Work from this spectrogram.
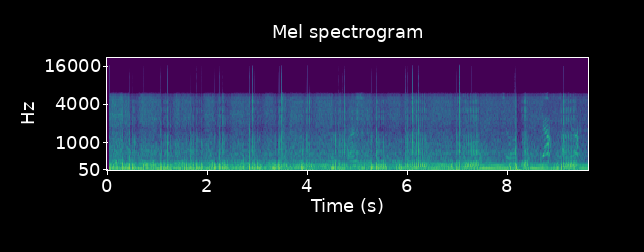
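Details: Ford Sierra XR4x4 twin turbo revving up and down, with sharp irregular pops and cracks and flames from the exhaust: a misfire backfiring into the exhaust.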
